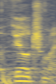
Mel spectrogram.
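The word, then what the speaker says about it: Viltrum: aliens called the vultureman so the philtrum is how you pronounce it anyway the vulture mites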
